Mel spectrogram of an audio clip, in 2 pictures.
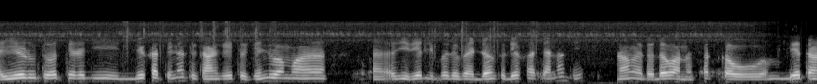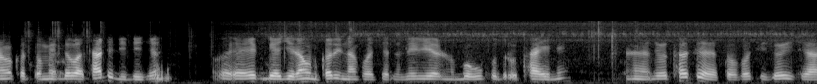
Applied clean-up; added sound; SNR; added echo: none; Sink (filling or washing) / Water tap, faucet + Wild animals; 20 dB; none.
